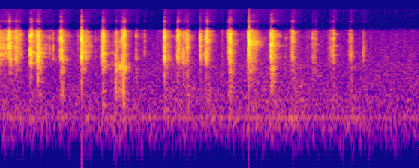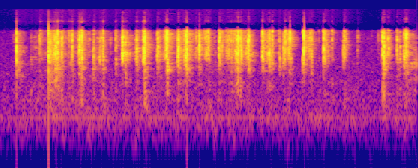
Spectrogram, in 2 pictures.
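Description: Tarot cards are drawn and shuffled in a rapid run of crisp, papery clicks and flicks. A short quiet gap comes midway before a denser burst of snapping riffles resumes.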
